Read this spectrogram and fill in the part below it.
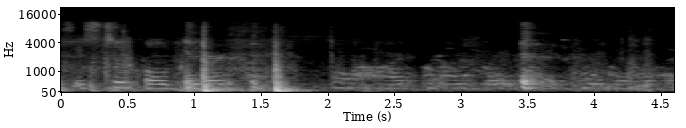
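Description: Plastic knocks and clatters on a table.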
